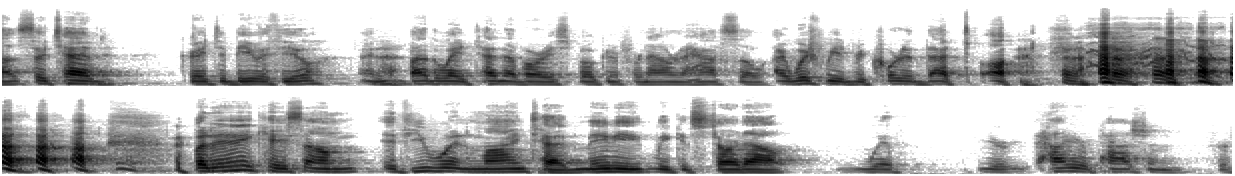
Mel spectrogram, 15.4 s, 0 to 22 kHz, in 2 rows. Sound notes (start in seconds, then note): 6.6 both laughing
